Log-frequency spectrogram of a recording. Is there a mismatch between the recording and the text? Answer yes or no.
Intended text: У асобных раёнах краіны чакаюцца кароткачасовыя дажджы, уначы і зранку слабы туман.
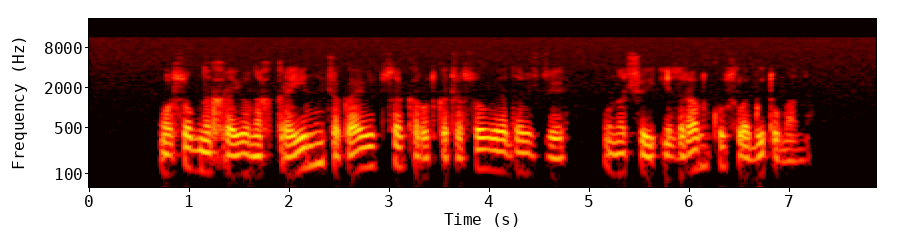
no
